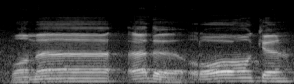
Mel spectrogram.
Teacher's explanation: میم کے اوپر مد ہے تو ہم اس کو ہم کھینچیں گے۔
